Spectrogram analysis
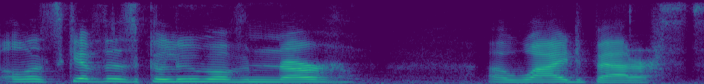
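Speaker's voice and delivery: put-on Scottish-Russian accent. Speaker quotes Sean Connery, doing Sean Connery's bad Russian accent. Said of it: "the worst Scottish Russian accent ever".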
